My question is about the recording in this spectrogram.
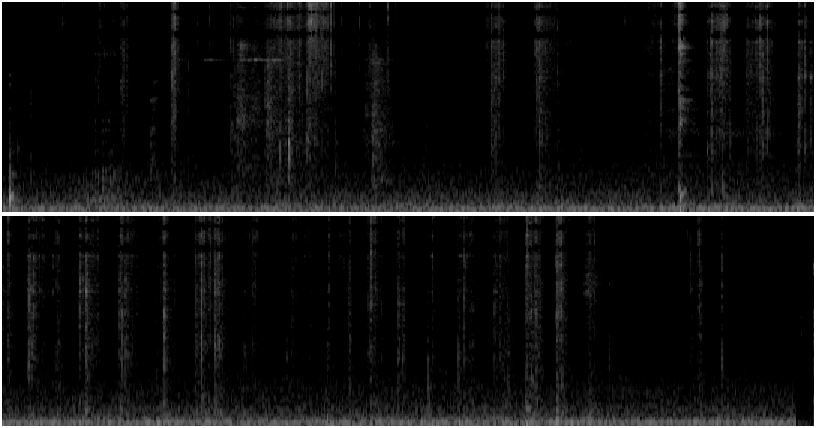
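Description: Fork mashing and spreading avocado on toast on a plate: a long run of short scrapes, with one sharper click about nine seconds in, over a steady low hum.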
